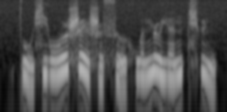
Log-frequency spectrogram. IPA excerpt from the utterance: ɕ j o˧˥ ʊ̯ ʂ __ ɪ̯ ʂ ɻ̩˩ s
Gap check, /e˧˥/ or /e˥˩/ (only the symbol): e˥˩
